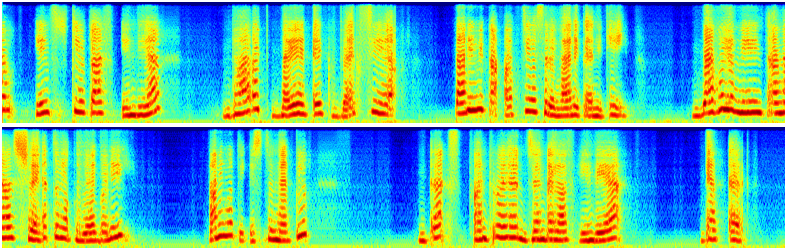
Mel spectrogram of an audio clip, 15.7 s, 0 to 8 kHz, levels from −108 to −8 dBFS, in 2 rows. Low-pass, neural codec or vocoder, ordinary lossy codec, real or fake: 7.2 kHz; codec, 16 kHz, 0.5 kbps, FreqCodec, smaller model; none; fake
